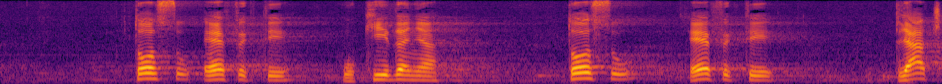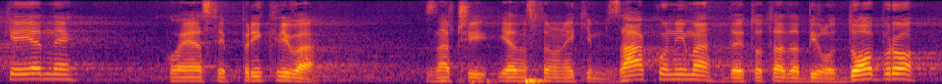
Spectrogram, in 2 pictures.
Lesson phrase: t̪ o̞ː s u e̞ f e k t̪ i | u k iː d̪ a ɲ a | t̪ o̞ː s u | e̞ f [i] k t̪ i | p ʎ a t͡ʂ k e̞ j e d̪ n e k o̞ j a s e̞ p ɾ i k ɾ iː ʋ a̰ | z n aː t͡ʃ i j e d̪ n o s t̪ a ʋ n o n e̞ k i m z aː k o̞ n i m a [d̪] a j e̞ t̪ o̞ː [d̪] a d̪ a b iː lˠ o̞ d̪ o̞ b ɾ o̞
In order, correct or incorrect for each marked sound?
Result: incorrect: e, correct, incorrect: t̪

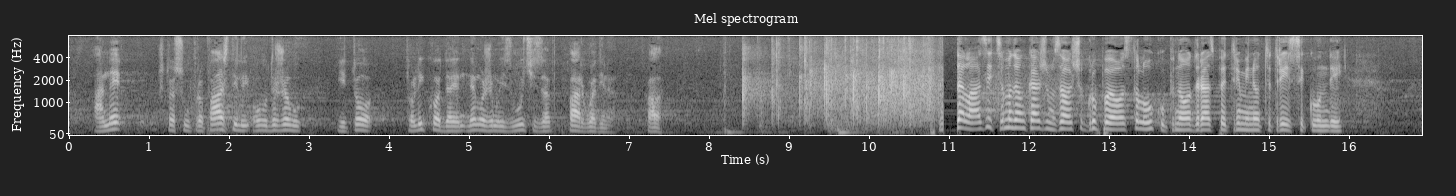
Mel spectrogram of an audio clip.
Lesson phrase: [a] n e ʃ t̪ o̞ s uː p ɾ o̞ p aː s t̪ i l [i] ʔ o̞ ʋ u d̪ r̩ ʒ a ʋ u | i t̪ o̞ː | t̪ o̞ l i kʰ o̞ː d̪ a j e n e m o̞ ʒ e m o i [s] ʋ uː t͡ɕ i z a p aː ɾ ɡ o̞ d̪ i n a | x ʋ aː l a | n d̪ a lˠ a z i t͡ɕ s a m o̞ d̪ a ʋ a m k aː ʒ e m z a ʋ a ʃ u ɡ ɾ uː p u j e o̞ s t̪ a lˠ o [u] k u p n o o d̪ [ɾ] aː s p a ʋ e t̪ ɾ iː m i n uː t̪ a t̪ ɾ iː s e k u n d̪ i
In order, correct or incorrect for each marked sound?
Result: correct, correct, incorrect: z, correct, correct

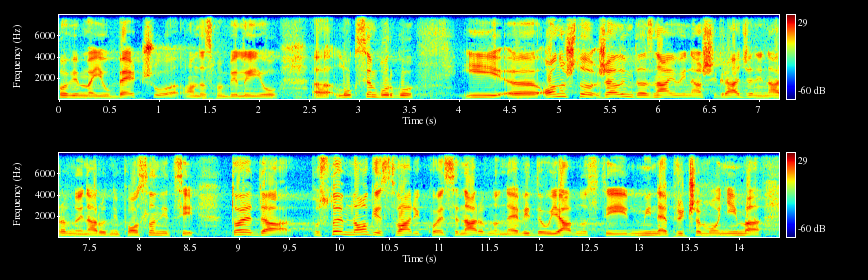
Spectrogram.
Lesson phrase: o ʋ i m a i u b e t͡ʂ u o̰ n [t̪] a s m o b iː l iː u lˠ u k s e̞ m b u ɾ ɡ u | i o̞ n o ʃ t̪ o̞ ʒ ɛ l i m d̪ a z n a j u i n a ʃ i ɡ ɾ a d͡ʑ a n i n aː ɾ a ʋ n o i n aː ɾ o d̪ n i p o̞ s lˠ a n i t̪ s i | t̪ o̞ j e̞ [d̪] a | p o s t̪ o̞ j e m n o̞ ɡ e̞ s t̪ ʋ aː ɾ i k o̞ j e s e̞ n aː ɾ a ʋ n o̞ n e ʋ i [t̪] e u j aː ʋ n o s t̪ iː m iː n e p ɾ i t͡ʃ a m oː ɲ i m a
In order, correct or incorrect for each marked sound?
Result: incorrect: d̪, correct, incorrect: d̪

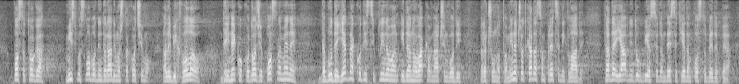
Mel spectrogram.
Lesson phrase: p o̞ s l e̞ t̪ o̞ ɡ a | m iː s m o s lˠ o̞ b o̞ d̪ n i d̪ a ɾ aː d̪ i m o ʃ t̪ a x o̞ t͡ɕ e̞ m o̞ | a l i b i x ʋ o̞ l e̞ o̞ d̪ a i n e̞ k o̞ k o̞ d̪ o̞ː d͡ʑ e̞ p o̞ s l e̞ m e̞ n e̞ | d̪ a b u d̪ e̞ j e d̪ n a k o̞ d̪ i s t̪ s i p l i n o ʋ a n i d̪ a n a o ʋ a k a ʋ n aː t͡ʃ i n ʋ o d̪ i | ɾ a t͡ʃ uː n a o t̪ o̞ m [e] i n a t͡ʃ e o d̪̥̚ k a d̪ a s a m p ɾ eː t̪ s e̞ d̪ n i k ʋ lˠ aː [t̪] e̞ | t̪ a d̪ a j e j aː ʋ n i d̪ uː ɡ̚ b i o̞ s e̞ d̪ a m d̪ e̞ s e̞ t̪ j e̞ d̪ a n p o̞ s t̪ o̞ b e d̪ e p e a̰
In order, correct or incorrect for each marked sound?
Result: correct, incorrect: d̪

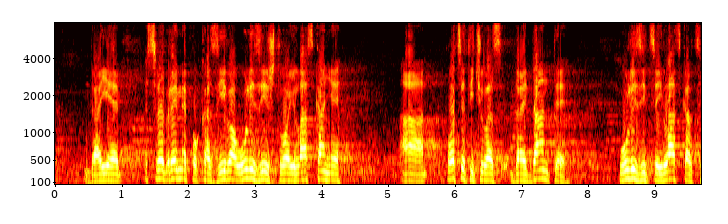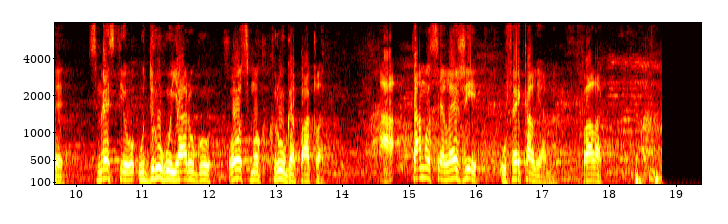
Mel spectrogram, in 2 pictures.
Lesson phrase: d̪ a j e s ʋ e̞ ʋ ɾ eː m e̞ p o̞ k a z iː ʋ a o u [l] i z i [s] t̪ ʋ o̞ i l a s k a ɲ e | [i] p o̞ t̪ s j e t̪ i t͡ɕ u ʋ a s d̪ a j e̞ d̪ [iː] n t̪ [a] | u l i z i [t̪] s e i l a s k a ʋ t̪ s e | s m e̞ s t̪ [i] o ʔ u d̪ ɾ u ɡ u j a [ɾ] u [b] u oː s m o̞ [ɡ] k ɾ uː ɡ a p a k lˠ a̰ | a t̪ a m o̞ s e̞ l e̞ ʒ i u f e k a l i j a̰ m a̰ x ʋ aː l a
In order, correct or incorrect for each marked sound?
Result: correct, incorrect: ʃ, incorrect: a, incorrect: aː, incorrect: e, correct, correct, correct, incorrect: ɡ, correct

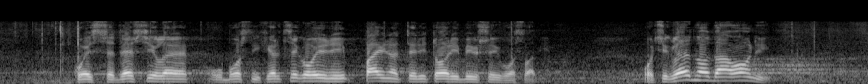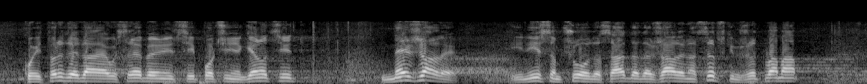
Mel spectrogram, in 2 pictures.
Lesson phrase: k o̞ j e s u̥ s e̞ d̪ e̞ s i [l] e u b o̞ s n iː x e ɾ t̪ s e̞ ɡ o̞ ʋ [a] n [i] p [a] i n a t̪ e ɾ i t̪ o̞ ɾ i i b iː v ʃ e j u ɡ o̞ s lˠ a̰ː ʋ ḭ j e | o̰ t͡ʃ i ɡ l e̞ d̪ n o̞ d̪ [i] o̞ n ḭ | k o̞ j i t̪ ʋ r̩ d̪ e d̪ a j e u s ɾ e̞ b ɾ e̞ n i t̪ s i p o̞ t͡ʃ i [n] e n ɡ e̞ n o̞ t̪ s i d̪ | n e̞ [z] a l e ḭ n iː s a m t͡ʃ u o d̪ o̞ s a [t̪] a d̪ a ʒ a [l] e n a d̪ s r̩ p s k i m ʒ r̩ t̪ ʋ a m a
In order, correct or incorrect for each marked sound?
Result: correct, incorrect: i, correct, correct, incorrect: a, incorrect: ɲ, incorrect: ʒ, incorrect: d̪, correct

